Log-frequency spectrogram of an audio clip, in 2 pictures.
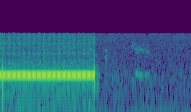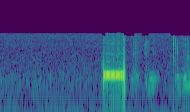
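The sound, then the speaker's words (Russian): A telephone ringback tone while a call to the Lekotsentr equipment company connects to an operator: one steady mid-pitched beep lasting about two seconds, a long silence, then a second beep cut short as faint voices begin. “Соединяем вас с оператором.”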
